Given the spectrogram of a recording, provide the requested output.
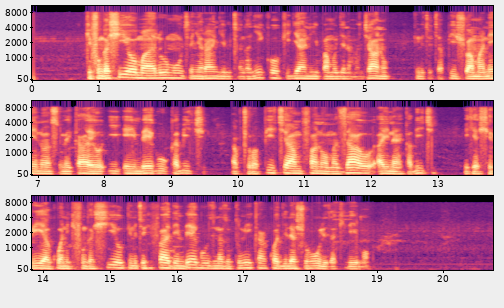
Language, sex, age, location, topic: Swahili, male, 25-35, Dar es Salaam, agriculture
